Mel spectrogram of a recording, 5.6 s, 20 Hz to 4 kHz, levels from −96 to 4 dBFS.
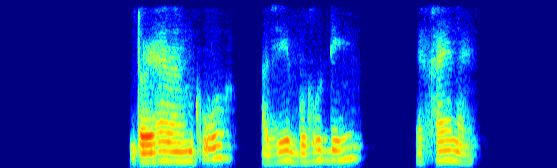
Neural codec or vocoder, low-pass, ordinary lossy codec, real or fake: codec, 24 kHz, 0.9 kbps, WavTokenizer, medium speech release version 2; 3.6 kHz; AAC, 24 kbps; fake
